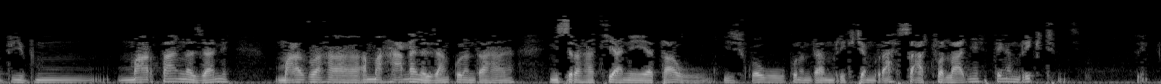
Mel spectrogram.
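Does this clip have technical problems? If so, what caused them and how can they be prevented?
Yes. MP3 compression damage runs through the whole speech clip. Nothing remains above 10 kHz, and the sound turns watery and swirly. The likely cause is a starved MP3 encoder, consistent with a bitrate near 16 kbps. It cuts the treble and drops weak frequency lines from frame to frame. To prevent this, encode at a much higher bitrate or keep an uncompressed master.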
